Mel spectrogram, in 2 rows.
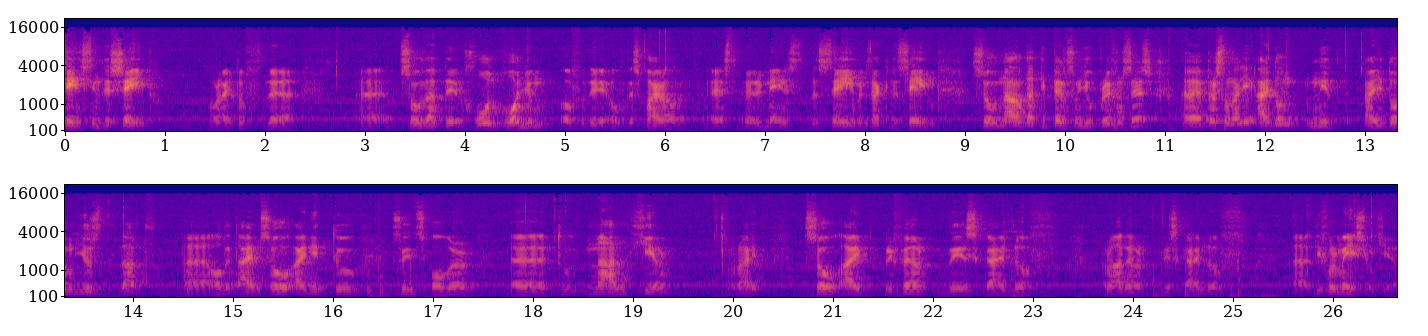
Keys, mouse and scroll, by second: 6.5 middle click, 8.3 middle click, 11.5 Tab, 12.3-15.7 right drag, 18.5-20.1 drag, 20.3-23.1 middle drag, 23.1 Tab, 24.5 Tab, 25.3 z, 25.9 right click.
